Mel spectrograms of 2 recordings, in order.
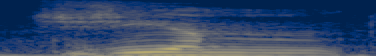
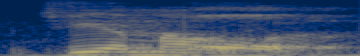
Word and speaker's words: Giammalva: It's spelled GM GIAMM. Malva. GIAMMALVA. Patrick G. Patrick Giamalva. Giamalva. Patrick Giamalva is the Say challenger.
